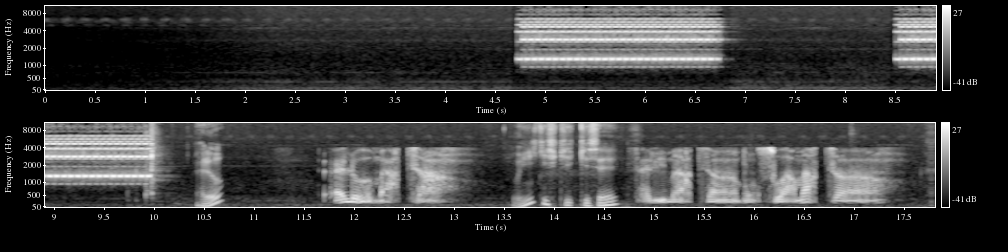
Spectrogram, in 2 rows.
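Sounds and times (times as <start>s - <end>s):
faint low hum: 0.0s - 17.8s
telephone ringing on an outgoing call: 4.8s - 7.0s, 8.6s - 10.2s
speech: 13.9s - 17.4s.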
